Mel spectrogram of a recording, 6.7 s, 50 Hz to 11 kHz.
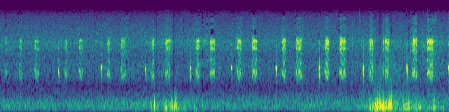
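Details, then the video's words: Partridge calling during a hailstorm on 16 April 2021: rapid, regular short clipped notes, several each second, over a steady hiss of hail with a few louder low thuds. "Granizada y reclamo de perdiz"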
